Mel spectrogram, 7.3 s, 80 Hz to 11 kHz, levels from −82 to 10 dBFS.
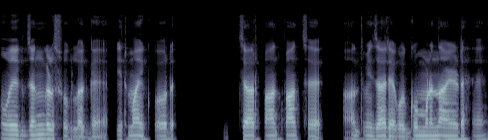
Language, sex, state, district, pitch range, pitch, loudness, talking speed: Rajasthani, male, Rajasthan, Churu, 90-100 Hz, 95 Hz, -21 LUFS, 180 wpm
